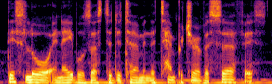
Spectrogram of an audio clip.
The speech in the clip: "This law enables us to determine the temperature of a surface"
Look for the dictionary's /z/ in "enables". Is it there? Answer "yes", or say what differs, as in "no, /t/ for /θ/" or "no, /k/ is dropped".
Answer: yes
